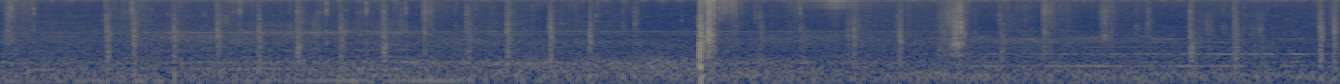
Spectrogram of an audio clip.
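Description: Footsteps crunch steadily over dry, gravelly ground.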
